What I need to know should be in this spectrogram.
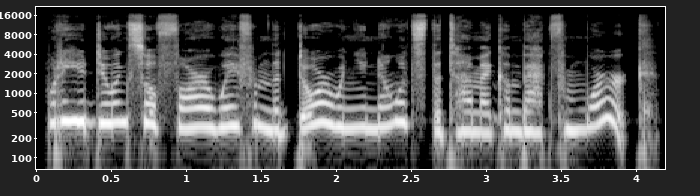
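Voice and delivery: ordinary talk

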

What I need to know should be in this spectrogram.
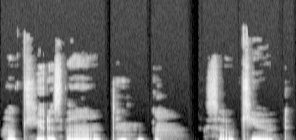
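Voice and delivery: ordinary talk

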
